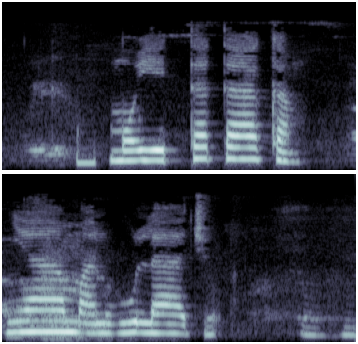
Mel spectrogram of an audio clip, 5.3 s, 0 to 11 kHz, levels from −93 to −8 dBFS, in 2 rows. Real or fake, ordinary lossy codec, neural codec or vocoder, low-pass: real; MP3, 96 kbps; none; 7.2 kHz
